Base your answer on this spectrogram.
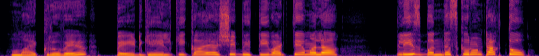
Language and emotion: Marathi, fearful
